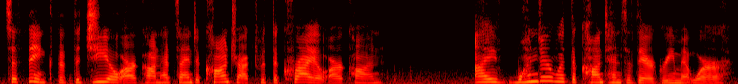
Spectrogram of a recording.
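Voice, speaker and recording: A woman voicing a composed young female traveler in a video game, gentle, measured and thoughtful, with a wry edge. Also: a little high, lightly acted. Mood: musing. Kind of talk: video game character voice lines.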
